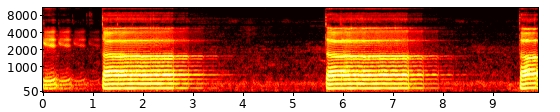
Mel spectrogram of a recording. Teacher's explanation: ادا کرتے وقت زبان کی نوک ثنایا علیہ کی جڑ سے لگے تو تا ادا ہوتا ہے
